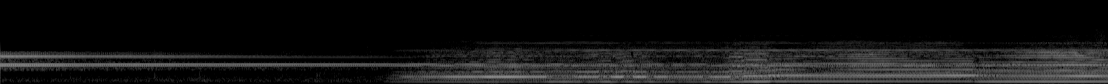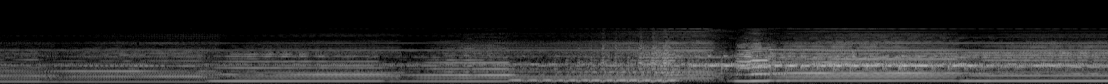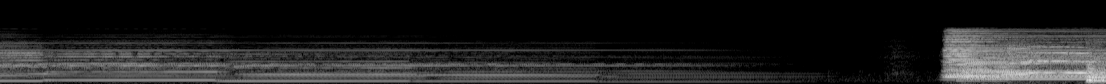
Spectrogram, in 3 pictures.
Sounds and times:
Percussion: 0.0s - 6.4s, 13.2s - 23.4s, 31.2s - 33.2s.

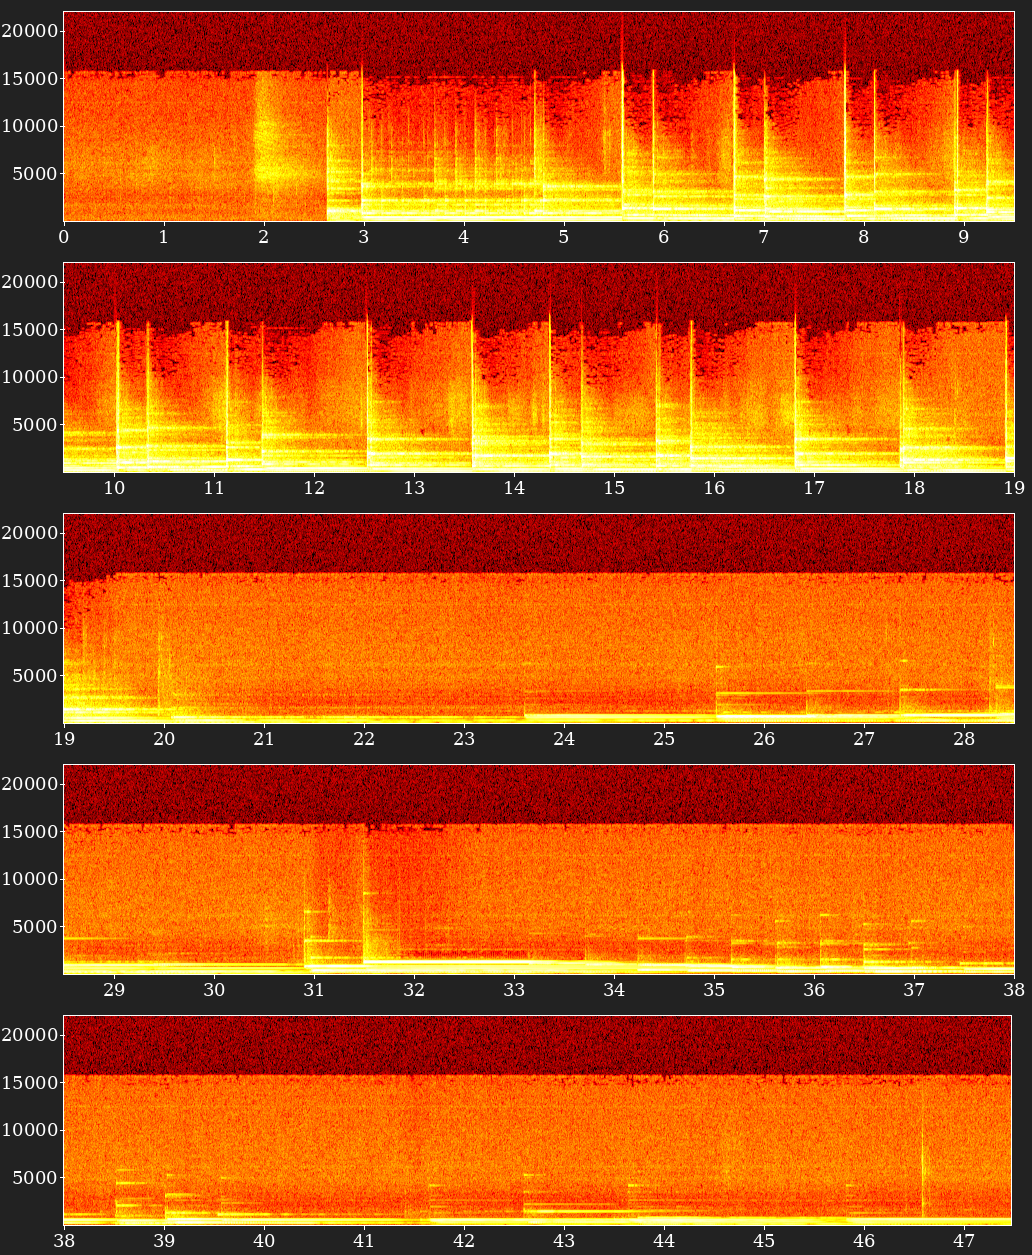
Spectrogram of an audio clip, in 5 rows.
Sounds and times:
Marimba, xylophone: 2.6s - 47.4s
Vibraphone: 2.6s - 47.4s.

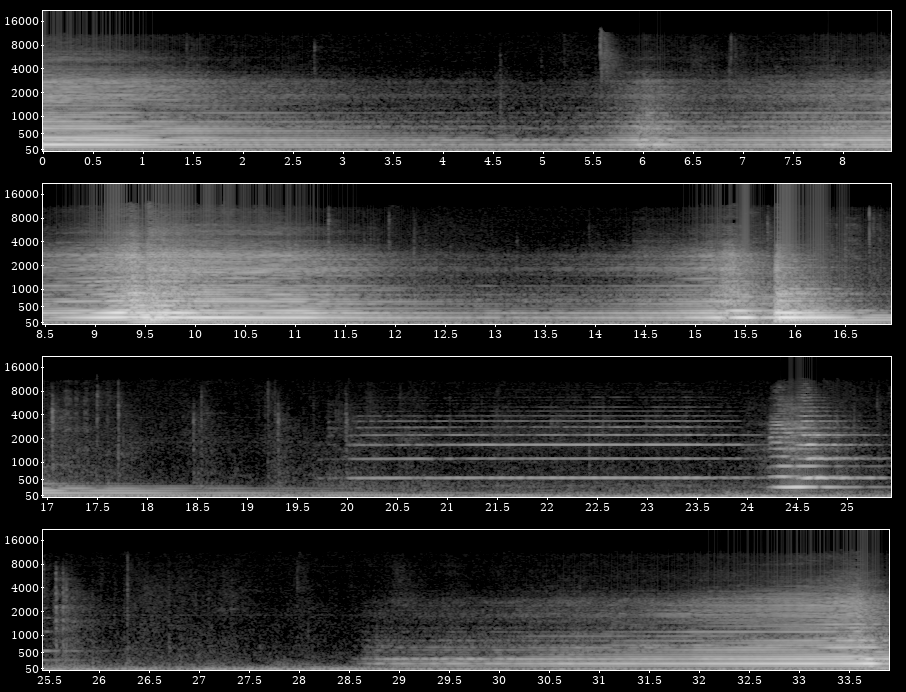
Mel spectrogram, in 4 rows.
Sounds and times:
Double bass: 0.0s - 25.5s, 28.6s - 33.9s
Cello: 0.0s - 33.9s.

